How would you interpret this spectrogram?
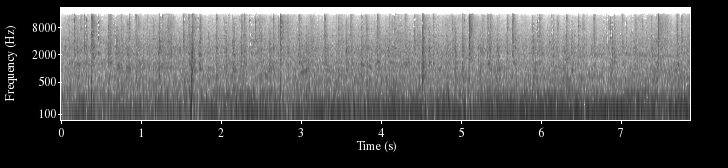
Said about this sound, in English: There are a row of, I don't know, arguably a dozen steam engines that are pumping water. It's a stationary engine from Derbyshire, from Peter Fuller of Derbyshire. It's a cooled open crank, 2.5 horsepower, Amco water pump.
